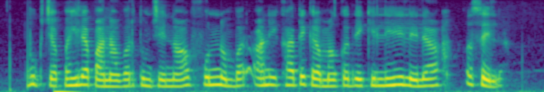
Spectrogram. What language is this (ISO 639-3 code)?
mar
